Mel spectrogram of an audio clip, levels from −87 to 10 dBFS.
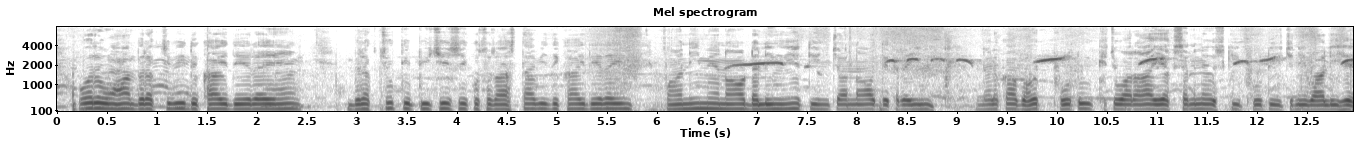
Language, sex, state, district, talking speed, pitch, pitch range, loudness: Hindi, male, Chhattisgarh, Korba, 205 wpm, 165 Hz, 160-175 Hz, -29 LUFS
